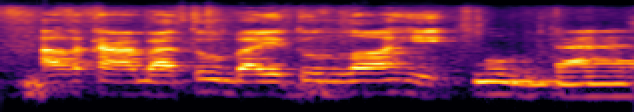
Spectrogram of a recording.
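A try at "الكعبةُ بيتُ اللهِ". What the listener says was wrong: Mumtaz.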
